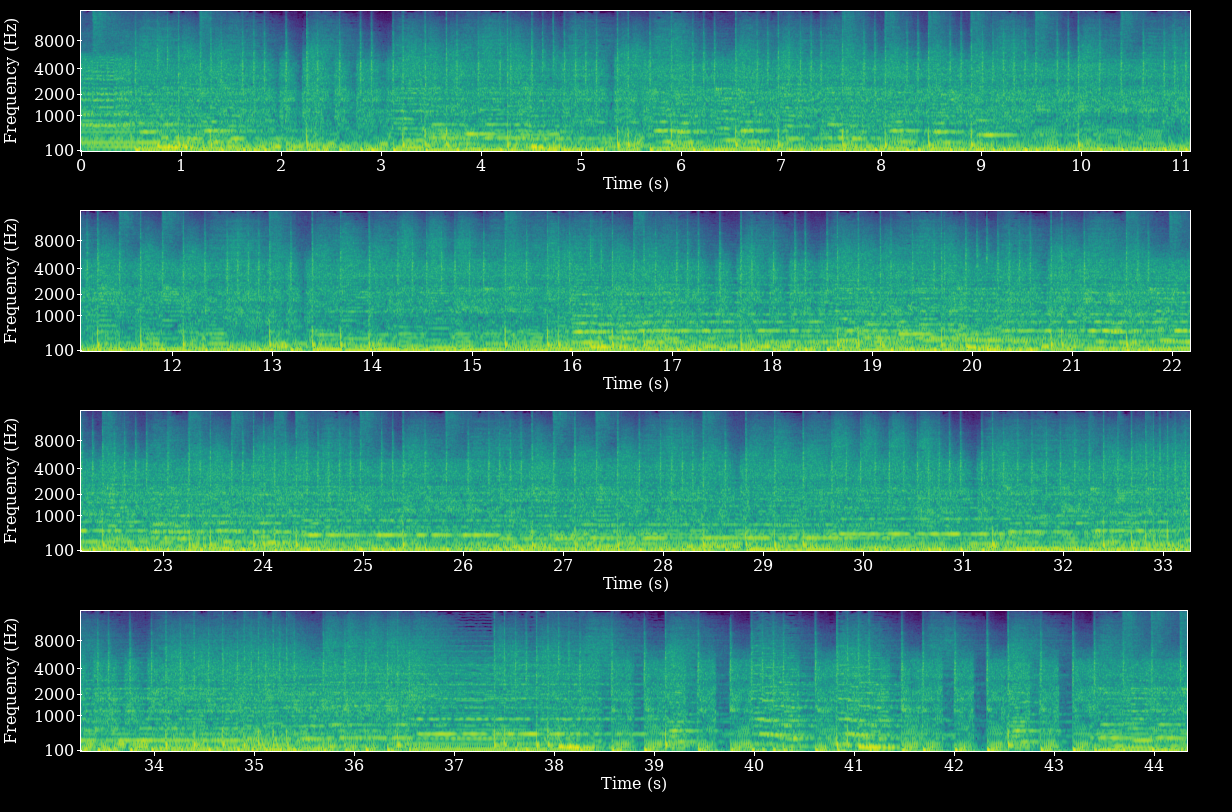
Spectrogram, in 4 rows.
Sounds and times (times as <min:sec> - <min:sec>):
Electric guitar: 0:00.0 - 0:44.3.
